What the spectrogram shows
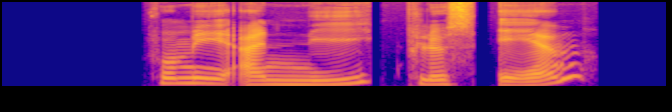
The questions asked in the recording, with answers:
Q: Hvor mye 9 pluss 1?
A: 10.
